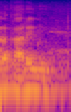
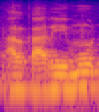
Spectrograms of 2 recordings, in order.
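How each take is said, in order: First: The word ends on a bare final m. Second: The word ends with a final u vowel. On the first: The reader stops at this word. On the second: The reading continues without a stop.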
